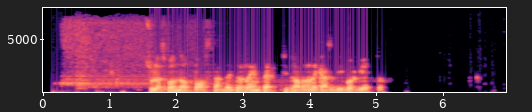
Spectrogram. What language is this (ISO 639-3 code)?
ita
